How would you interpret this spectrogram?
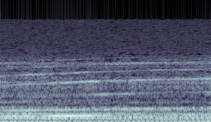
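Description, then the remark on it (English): A car engine revs steadily and loudly, its droning mechanical hum with whining harmonics sustained throughout as the vehicle pulls away, heading straight out to the Burbank Airport, no voices present. “Okay, Chip, let's ride.”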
